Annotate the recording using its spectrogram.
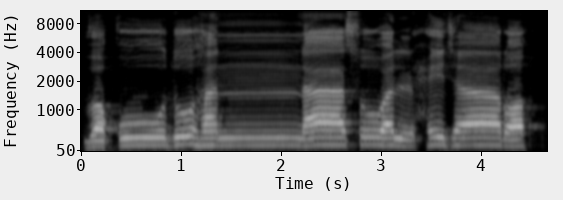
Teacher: وقو پڑھنا ہے، وقو نہیں پڑھنا، واؤ کے اوپر پیش نہیں پڑھنی، زبر پڑھنی ہے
